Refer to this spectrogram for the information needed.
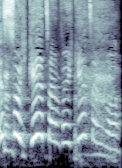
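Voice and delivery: high whiny huff; mock sulking. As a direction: pretend to storm off. (gespielt eingeschnappt)

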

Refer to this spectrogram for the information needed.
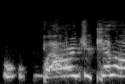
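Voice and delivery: put-on high, whimpering child voice; crying little boy. Father imitating his crying son, high and whimpering. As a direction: play the upset little son. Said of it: "He said".

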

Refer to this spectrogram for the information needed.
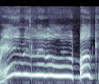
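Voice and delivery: very high squeaky bleat; imitated Pokémon cry. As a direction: squeak it out like a tiny bug. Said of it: "Surskit is a little more".

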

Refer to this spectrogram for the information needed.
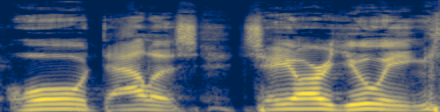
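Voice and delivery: loud mock-Scottish exclamation of recognition; imitated Scottish accent. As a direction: imitate a delighted Scot's accent. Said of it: "in their Scottish accent".

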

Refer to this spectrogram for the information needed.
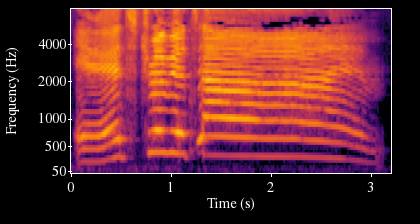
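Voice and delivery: slow, drawn-out excited shout; excited announcement. Acted. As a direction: shout it like a game-show announcer. Announcing the trivia segment.

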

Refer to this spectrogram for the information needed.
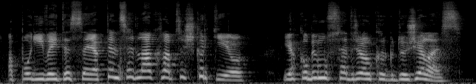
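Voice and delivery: ordinary delivery

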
